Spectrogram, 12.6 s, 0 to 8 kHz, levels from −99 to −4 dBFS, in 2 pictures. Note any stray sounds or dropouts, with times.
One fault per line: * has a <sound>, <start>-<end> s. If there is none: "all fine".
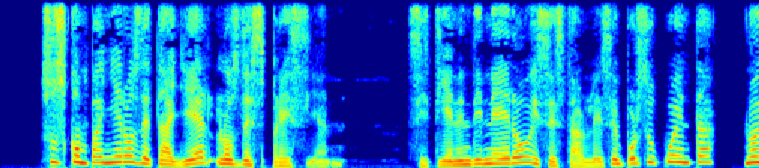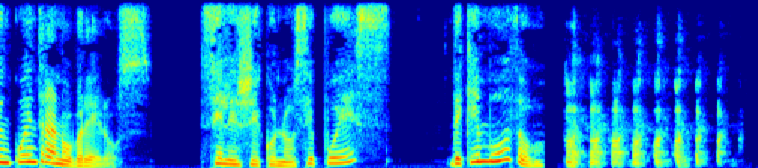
* has a laugh, 11.0-12.5 s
